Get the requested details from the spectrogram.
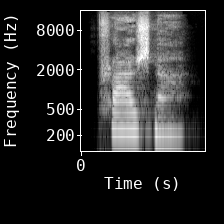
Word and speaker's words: prajna: Prajna. It's actually pronounced prajna. That's the Sanskrit pronunciation.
